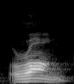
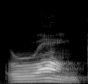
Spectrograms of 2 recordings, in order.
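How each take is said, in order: Both takes have the same delivery.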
